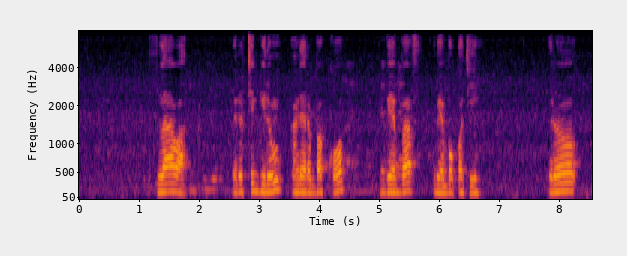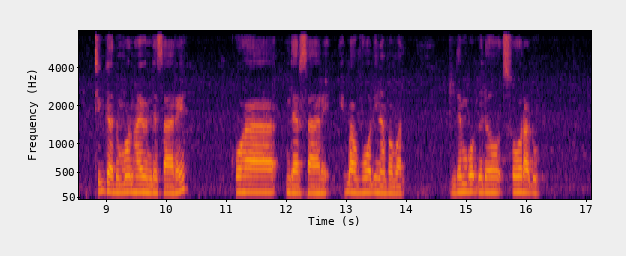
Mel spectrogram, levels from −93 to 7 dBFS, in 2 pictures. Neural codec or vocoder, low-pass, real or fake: none; 7.2 kHz; real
